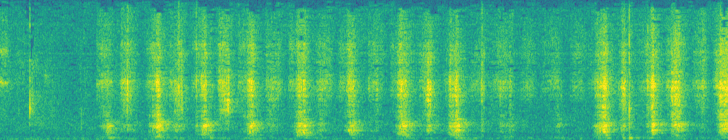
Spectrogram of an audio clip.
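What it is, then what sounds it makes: Scratch-art paper card being scratched. A wooden stylus scratches across a flat, coated scratch-art paper card in about fifteen quick strokes. Each stroke is a short, dry, bright rasp with little low end, dying away almost instantly. The scraping is quiet, with a faint hissing background between strokes.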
